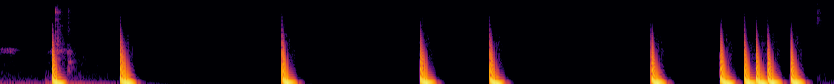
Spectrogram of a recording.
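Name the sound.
kick drum sample played in FL Studio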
